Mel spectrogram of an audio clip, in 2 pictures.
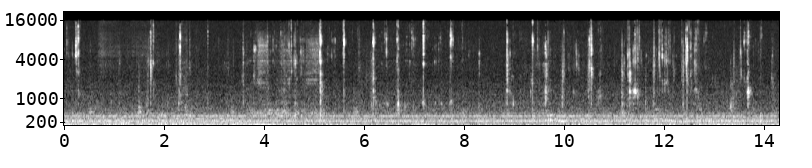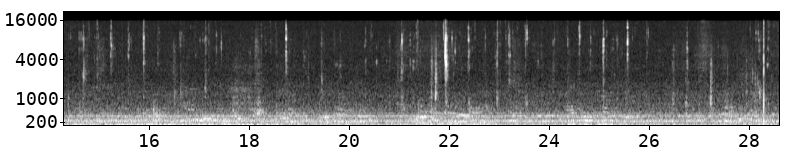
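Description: Close-miked chewing of spicy rice cakes (mala tteokbokki), with frequent short sharp clicks over a steady low background hum.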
